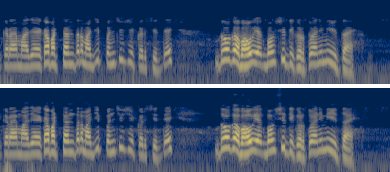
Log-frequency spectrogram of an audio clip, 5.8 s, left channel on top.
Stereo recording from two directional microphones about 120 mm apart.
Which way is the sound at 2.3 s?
25° left (ahead or behind).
